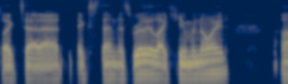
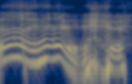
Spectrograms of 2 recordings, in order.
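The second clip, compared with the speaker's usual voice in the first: mock very high, tipsy, drawn-out drunk voice; 12 semitones higher than usual. Describing a character's first line, imitating a drunk-sounding voice. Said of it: "he sounded drunk at first too".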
